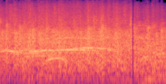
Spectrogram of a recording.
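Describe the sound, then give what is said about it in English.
Steady, dense applause from an audience at a comics panel fills the whole stretch as the panelists are introduced, starting with Jill Thompson, creator of Scary Godmother. A loud wash of clapping with a faint whistle or cheer rising above it, broken by one brief cut near the end. “Please, let's give a round of applause to today's coven of witches, starting with Jill Thompson, creator of Scary Godmother.”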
